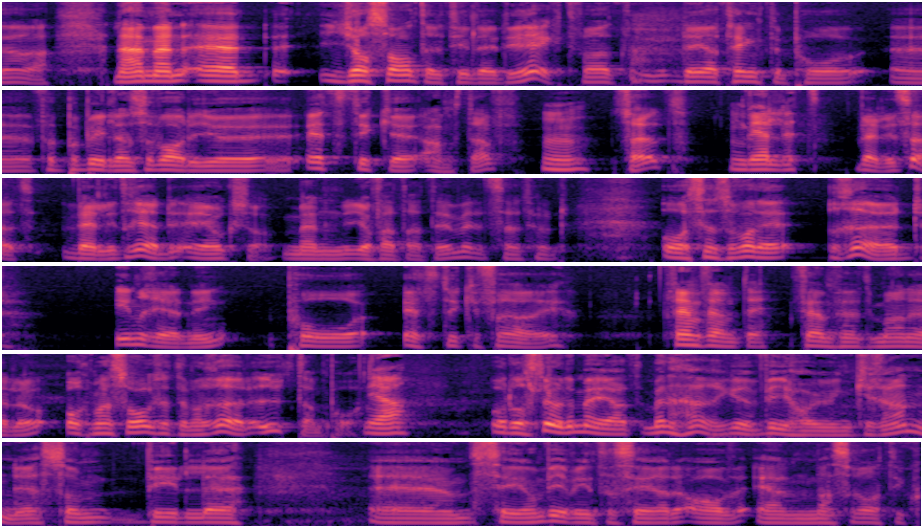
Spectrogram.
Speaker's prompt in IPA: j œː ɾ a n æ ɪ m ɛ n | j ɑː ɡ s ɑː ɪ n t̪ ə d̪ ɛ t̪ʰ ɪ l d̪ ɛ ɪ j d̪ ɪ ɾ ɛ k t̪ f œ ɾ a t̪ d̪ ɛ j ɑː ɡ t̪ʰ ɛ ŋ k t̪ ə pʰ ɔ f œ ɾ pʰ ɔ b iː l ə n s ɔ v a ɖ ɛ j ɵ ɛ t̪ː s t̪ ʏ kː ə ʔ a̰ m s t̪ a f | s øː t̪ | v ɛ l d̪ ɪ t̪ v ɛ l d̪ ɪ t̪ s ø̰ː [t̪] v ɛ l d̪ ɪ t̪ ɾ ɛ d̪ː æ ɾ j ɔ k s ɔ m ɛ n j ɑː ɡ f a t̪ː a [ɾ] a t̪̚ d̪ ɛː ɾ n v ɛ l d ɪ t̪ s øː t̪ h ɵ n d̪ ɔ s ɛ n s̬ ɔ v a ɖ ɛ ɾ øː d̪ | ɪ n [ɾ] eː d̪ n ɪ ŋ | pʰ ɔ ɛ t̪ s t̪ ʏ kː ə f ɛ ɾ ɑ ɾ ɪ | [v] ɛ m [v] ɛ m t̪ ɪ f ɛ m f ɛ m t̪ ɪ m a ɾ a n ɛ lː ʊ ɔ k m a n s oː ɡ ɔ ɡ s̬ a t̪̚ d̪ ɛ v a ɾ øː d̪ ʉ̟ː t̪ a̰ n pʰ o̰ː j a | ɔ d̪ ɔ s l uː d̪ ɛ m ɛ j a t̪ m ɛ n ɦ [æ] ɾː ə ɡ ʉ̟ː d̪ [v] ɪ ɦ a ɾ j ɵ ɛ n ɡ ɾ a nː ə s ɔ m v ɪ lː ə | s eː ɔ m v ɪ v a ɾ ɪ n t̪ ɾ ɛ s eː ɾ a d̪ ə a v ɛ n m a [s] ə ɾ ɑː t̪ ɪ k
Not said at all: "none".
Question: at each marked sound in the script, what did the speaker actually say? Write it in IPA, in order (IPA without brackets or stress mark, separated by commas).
t̪, ɾ, ɾ, f, f, æ, v, s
